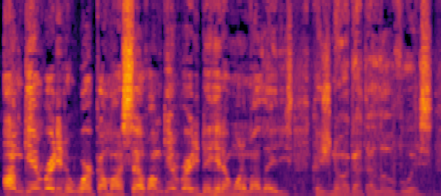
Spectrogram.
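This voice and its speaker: A man's voice: sits high, animated, rapid-fire. A young man hosting a comedic livestream, trash-talking commenters in brash, slangy bursts. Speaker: livestream host.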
